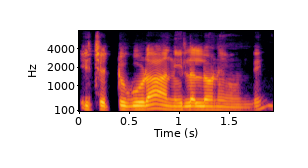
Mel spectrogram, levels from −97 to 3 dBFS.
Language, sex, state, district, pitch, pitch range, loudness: Telugu, male, Telangana, Nalgonda, 125 Hz, 120-130 Hz, -14 LUFS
